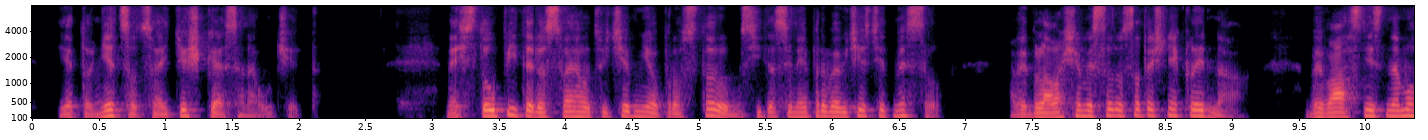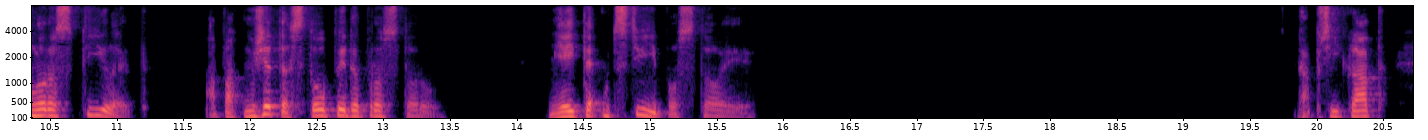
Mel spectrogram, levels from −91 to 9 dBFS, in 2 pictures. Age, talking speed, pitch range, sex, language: 50-69, 115 wpm, 110-145 Hz, male, Czech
